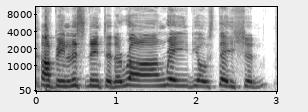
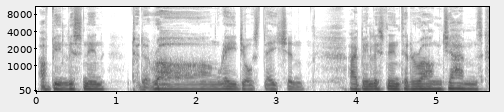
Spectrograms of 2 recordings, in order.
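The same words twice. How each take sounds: First: Loud refrain. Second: Hushed refrain. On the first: Refrain swelling near the climax. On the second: Repeated refrain, hushed this time. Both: Acted.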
